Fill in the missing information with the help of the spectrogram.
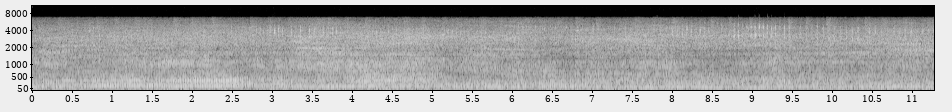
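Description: Slow street traffic heard from just behind: small motorcycle engines running, a steady low drone whose pitch shifts during the first few seconds.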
